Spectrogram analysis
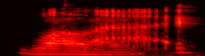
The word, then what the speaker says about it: walleye: this is on you walleye just walleye two syllables no i didn't say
